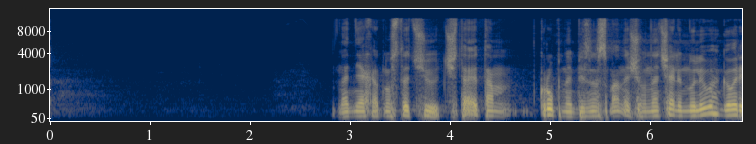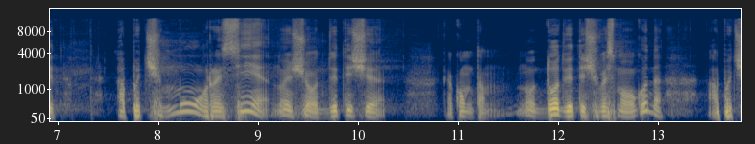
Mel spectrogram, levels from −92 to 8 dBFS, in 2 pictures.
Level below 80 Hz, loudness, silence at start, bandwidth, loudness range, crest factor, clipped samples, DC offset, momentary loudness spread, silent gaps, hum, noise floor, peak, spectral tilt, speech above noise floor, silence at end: -56 dBFS; -25 LUFS; 2.9 s; 12.5 kHz; 6 LU; 22 dB; under 0.1%; under 0.1%; 11 LU; none; none; -81 dBFS; -4 dBFS; -5 dB/octave; 57 dB; 0 s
